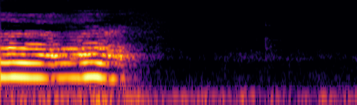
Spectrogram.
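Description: A person's voice holding one long, steady note on a single pitch, ending about a second in.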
